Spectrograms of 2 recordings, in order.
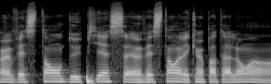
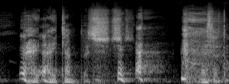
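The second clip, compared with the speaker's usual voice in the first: put-on hushing; 4 dB quieter than usual. Quoting what the parents often said to quiet the speaker: imitating a parent hushing. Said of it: "Une phrase que tes parents te disaient".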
